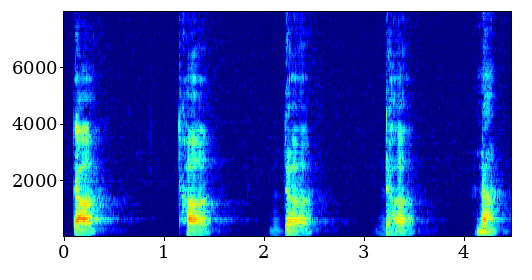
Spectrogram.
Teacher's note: Then the third possible position is where from you say t, th, d, dh, na, where the tip of the tongue rolls back and hits the front of the arch, the roof. You get t, th, d, dh, na.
